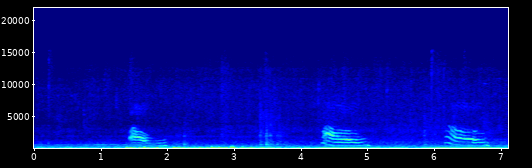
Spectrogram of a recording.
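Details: Hungry stray kittens crying from inside a hole, recorded on a Samsung Galaxy Note 9 phone; three loud, falling, tonal meows spaced a few seconds apart over a steady low rumble.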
